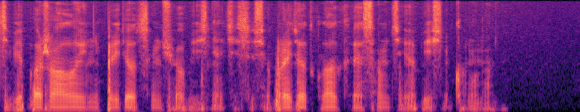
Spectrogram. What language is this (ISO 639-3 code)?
rus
